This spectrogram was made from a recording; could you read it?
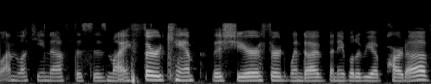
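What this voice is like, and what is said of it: Woman with Californian American accent. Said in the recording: “we hear your accent. And it's straight out of California, all American girl.”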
